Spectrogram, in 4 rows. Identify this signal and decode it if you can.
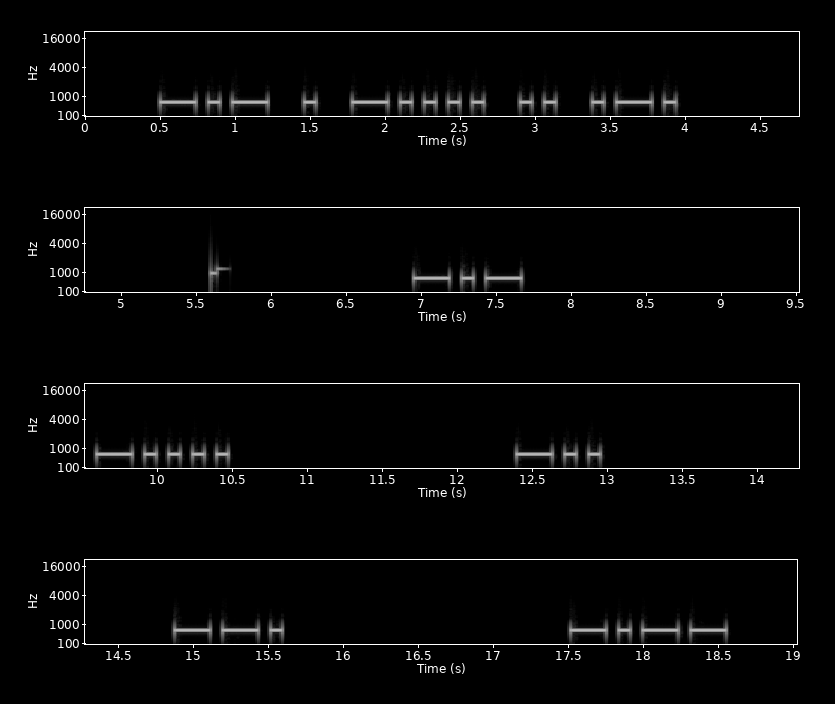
Morse code, heard as a keyed tone, about 15 wpm, spaced as for 6 wpm, 700 Hz. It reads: KE6IR K6DGY
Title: USA Call Signs - 5 Characters - 8x Character Spacing - 15wpm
